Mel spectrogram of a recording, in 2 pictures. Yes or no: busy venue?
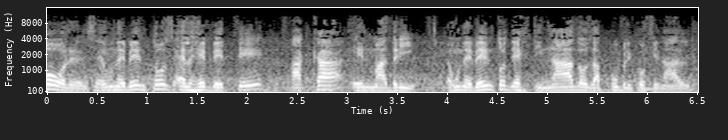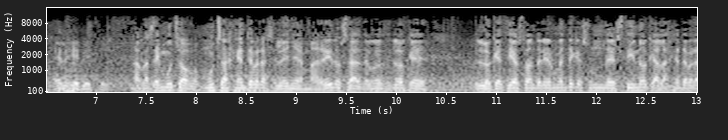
yes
